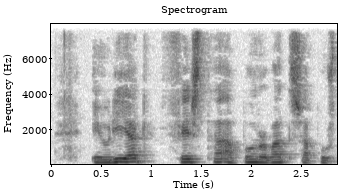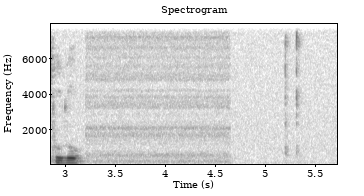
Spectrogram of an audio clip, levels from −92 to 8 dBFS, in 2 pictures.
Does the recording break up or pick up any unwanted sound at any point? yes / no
no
